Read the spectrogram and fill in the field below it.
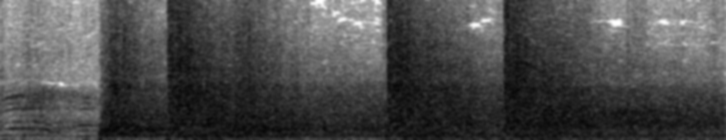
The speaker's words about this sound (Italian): Questi sono gli spari con i fucili Kalashnikov da parte di questi attentatori, con passamontagna, vestiti di nero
